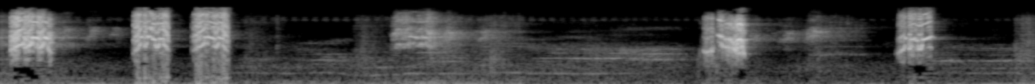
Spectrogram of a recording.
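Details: Yellow-sided green-cheeked conure singing, opening with three loud harsh screeches in quick succession, then raspy chatter, faint thin whistled tones and two more sharp squawks.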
